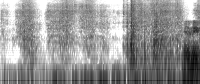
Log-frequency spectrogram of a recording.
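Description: Bubble wrap crinkling and rustling in irregular bursts as it is handled, with one spoken word at the very end.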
